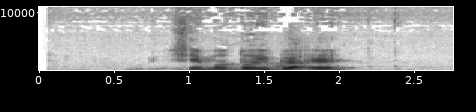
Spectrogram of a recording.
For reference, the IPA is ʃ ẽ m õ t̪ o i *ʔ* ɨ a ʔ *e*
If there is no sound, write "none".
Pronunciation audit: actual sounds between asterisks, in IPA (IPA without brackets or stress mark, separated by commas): p, e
